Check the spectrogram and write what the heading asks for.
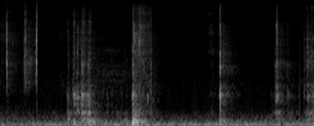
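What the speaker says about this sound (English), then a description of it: "I'll use a utility knife to score the paint and the paper so it comes off clean" A utility knife scores through paint and the paper facing of sheetrock around a wall outlet, making a series of close, dry scratching strokes in short irregular bursts with no speech.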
